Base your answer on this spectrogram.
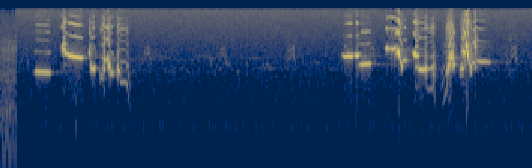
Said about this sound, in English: Isn't this a lovely sound? It's a western meadowlark, a species closely associated with prairies and other open habitats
